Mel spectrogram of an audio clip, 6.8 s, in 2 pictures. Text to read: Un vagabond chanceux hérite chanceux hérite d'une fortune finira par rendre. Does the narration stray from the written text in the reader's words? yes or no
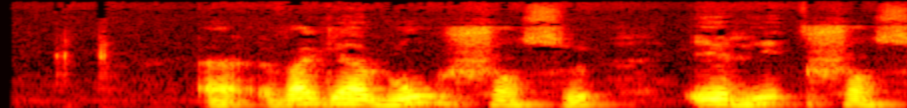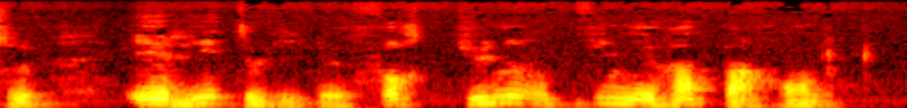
no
